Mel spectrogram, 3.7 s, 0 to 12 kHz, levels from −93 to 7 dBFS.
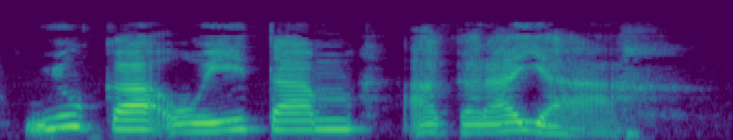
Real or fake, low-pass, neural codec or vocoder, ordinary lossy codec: real; 7.2 kHz; none; MP3, 96 kbps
